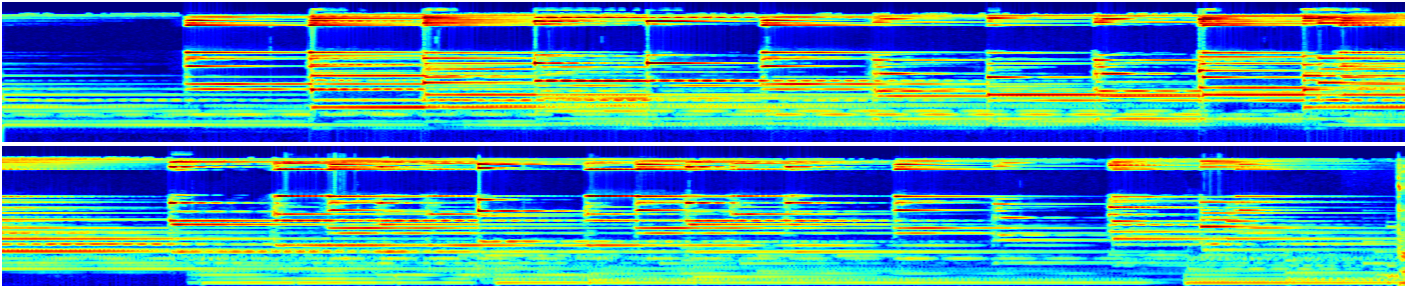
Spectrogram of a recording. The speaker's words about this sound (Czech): Zažíval strašné chvíle a jako ostatním mu k zoufalému osudu zněla slavná loretánská zvonkora.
